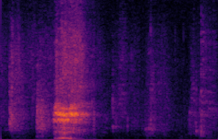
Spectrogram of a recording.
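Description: A single brief cough-like vocal sound about half a second in, over quiet room tone with a faint steady hum.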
